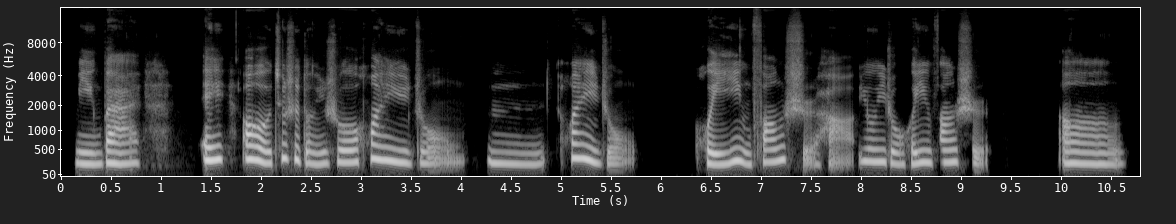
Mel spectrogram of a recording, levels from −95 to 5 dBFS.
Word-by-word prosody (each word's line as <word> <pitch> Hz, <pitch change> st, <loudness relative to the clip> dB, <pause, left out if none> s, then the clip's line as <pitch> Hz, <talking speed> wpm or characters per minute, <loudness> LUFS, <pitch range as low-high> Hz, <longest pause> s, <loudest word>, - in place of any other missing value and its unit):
明 210 Hz, -1 st, 0 dB
白。 220 Hz, 0 st, +3 dB, 0.6 s
哎， 280 Hz, 0 st, +6 dB, 0.2 s
哦， 275 Hz, -6 st, +7 dB
就 295 Hz, +8 st, 0 dB
是 290 Hz, -2 st, 0 dB
等 220 Hz, -4 st, -2 dB
于 210 Hz, -, -2 dB
说 235 Hz, +1 st, +1 dB
换 285 Hz, 0 st, +3 dB
一 235 Hz, -3 st, +1 dB
种 110 Hz, -, -7 dB, 0.2 s
嗯， 210 Hz, -2 st, -5 dB
换 310 Hz, -1 st, +3 dB
一 255 Hz, -4 st, +3 dB
种 105 Hz, -, -8 dB, 0.6 s
回 210 Hz, -3 st, +2 dB
应 225 Hz, +3 st, +1 dB
方 245 Hz, +6 st, -1 dB
式 -, -, -7 dB
哈 -, -, -7 dB
用 255 Hz, -2 st, -1 dB
一 245 Hz, -, +1 dB
种 215 Hz, -3 st, -3 dB
回 210 Hz, +2 st, -1 dB
应 235 Hz, +1 st, 0 dB
方 240 Hz, +1 st, -1 dB
式， -, -, -6 dB, 0.7 s
嗯 215 Hz, -1 st, -2 dB
225 Hz, 160 characters per minute, -24 LUFS, 210-255 Hz, 0.7 s, 哦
